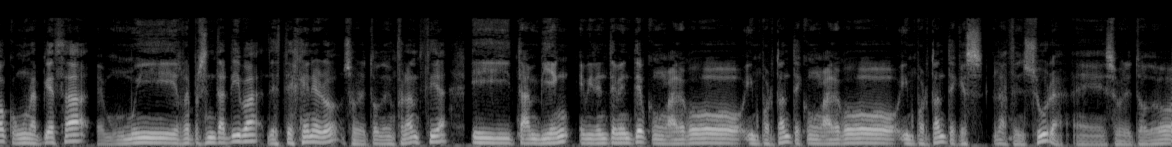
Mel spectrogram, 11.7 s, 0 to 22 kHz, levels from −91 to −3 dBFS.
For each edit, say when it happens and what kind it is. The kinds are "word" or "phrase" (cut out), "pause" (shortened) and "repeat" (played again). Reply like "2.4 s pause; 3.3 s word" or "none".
1.0 s word; 4.6 s pause; 8.0 s repeat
